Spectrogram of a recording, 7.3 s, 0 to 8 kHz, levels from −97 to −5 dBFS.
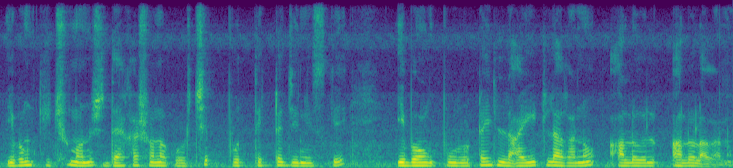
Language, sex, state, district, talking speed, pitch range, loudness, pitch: Bengali, male, West Bengal, Purulia, 115 wpm, 135-145 Hz, -18 LUFS, 140 Hz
